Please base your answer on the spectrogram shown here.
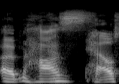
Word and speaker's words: Haus: He is the owner and broker of Haus Realty. Haus. Just Haus.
